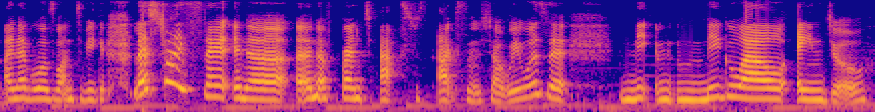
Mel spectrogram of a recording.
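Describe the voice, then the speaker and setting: A woman's voice: on the high side, bright, forceful tone. A woman with a southern English accent casually commenting on a game stream and reading its text aloud, laughing often and tripping over names. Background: faint game music.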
